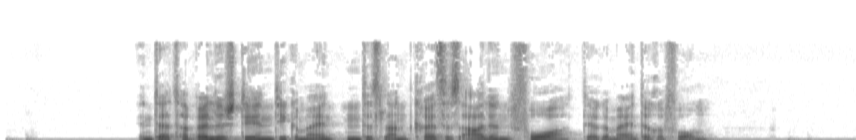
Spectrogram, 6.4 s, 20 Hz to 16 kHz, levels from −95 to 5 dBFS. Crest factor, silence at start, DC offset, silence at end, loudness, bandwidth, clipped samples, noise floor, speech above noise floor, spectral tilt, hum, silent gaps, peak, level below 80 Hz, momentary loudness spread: 22 dB; 1.05 s; under 0.1%; 1.05 s; -33 LUFS; 11.5 kHz; under 0.1%; -68 dBFS; 35 dB; -5 dB/octave; none; none; -12 dBFS; -54 dBFS; 9 LU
